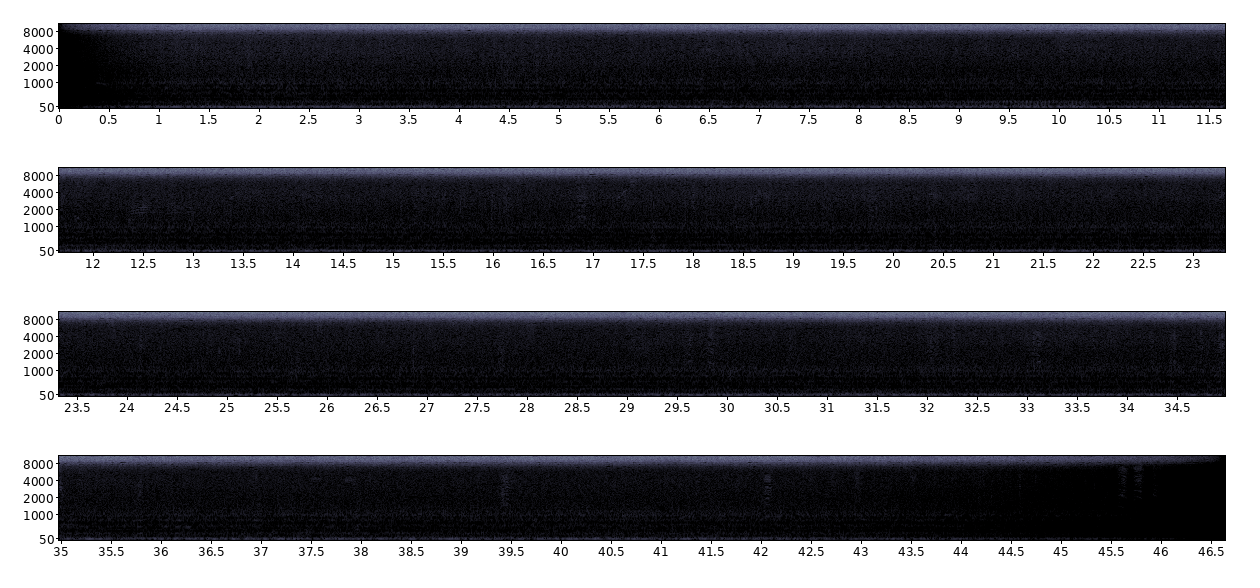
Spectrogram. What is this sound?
suburban park crickets birds summer
birds, crickets, nature, park, suburban, summer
